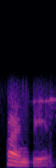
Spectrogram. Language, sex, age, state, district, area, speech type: Punjabi, female, 60+, Punjab, Fazilka, rural, conversation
